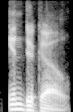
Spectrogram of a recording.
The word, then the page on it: indigo: American English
